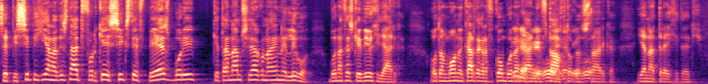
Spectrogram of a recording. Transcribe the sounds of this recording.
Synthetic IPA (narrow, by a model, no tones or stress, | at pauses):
sepisipiçiʝɐnɐðist̪inɐt̪i̥foɾceisikst̪iefpiezbo̞ɾice̞t̪ɐenɐmso̥çiʎɐɾkonɐine̞liɣo̞ | boɾinɐθesi̥ceðio̞çiʎɐ̰ɾkɐ̥ | o̞t̪ɐnmo̞noikɐɾt̪ɐɣɾɐfiko̞mbo̞ɾinɐkɐniɐft̪ɐoxt̪o̞kɐt̪ost̪ɐɾikɐ | ʝɐnɐt̪ɾe̞çit̪e̞t̪ço̥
